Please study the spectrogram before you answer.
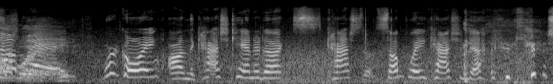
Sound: laughter

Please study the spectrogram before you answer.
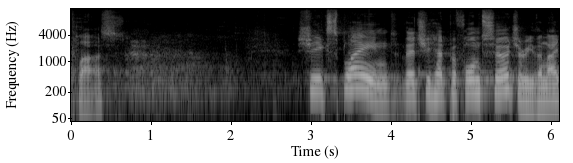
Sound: laugh

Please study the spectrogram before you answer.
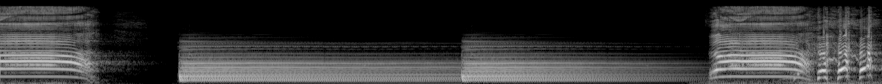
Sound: two clock chimes; yells, laughter

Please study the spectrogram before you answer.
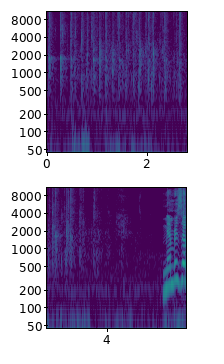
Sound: audience cheering and applauding

